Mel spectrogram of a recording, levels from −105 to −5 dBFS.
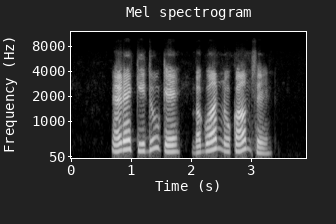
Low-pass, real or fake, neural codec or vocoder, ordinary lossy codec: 7.2 kHz; real; none; Opus, 16 kbps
